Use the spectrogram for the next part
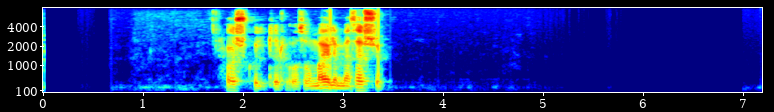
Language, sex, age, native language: Icelandic, male, 50-59, Icelandic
